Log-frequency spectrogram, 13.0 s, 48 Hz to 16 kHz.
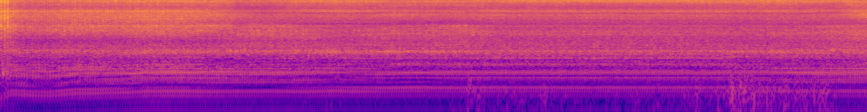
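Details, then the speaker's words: Tru-Cut C-25 reel mower with Honda GX160, after carburetor replacement for surging, barely warmed up: smooth steady idle, clean pickup to full throttle and back to idle with no hunting or surging; normal idle and throttle response. "We'll go full throttle. Absolutely no surging. I'm going to go ahead and turn it down. If you listen to that, it still stays idle."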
